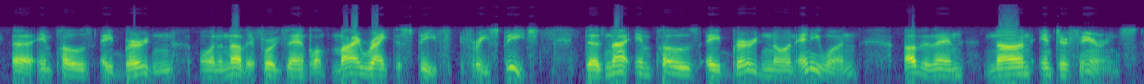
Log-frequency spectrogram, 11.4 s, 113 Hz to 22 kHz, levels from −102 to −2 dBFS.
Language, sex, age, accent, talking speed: English, male, 60-79, American, 130 wpm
